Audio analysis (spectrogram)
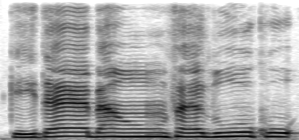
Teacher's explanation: هخفي التنوين هنا، هخفيه وأنا بنطقه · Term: الإخفاء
